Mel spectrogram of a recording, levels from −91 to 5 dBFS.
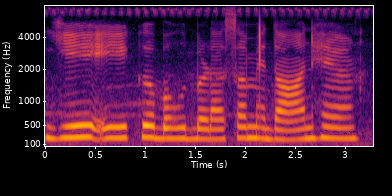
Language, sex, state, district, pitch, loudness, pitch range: Hindi, female, Uttar Pradesh, Lucknow, 225 Hz, -20 LUFS, 215-230 Hz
